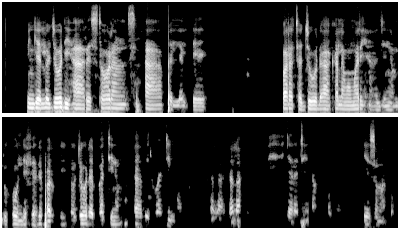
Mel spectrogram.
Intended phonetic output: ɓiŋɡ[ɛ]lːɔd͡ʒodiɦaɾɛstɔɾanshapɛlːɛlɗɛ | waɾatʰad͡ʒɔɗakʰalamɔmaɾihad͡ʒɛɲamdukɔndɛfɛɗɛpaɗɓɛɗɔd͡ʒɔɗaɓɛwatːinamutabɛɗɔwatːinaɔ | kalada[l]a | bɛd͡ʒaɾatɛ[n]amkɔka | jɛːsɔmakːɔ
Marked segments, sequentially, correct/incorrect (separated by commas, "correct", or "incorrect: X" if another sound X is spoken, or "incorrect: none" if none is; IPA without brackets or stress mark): correct, correct, correct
